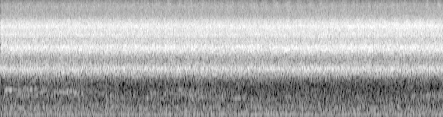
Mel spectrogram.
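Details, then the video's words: Steady, piercing cicada buzz, even in loudness and pitch throughout, with no pauses and no other clear sounds. "เสียงจักจั่น Cicada sound"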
